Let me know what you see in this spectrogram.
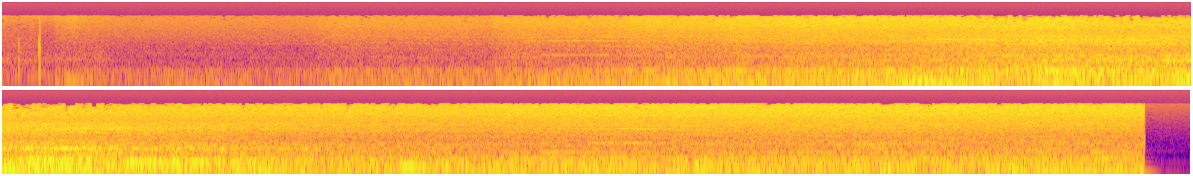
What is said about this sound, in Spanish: Son varios lamentos, ¿eh? No solo uno, son varios lamentos antes y después del sonido del motor de un coche.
